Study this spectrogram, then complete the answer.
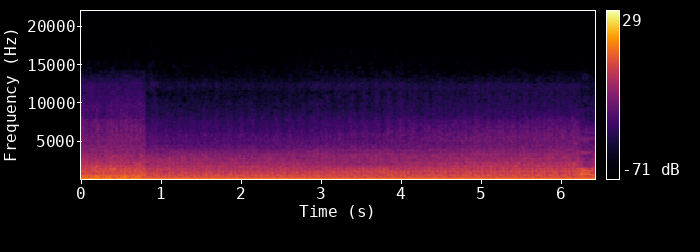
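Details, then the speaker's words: Mahindra 3525 diesel tractor, cold start at about 18–19°F after sitting about 1.5 months on a low battery: it chugged at first, then after 4–5 minutes settled to a deep, even, steady warmed-up idle; normal idle. "sound like it run a little bit better now it took at least I don't know four or 5 minutes before it kind of smooth out out there"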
